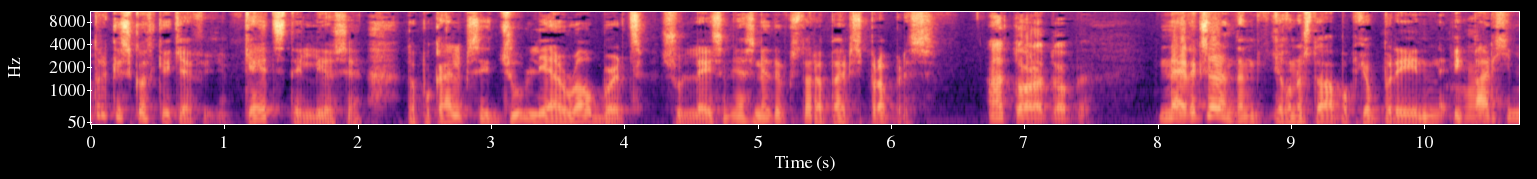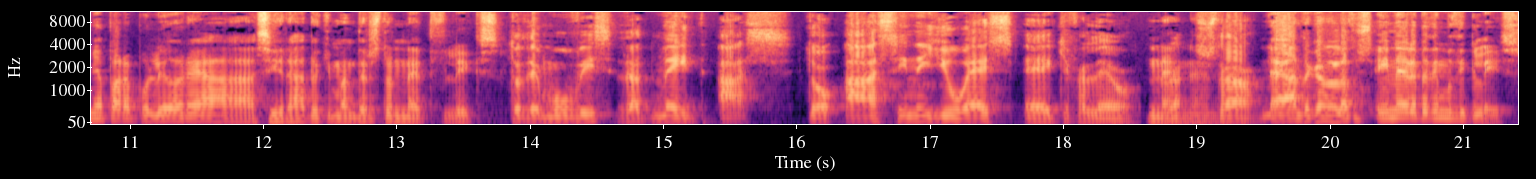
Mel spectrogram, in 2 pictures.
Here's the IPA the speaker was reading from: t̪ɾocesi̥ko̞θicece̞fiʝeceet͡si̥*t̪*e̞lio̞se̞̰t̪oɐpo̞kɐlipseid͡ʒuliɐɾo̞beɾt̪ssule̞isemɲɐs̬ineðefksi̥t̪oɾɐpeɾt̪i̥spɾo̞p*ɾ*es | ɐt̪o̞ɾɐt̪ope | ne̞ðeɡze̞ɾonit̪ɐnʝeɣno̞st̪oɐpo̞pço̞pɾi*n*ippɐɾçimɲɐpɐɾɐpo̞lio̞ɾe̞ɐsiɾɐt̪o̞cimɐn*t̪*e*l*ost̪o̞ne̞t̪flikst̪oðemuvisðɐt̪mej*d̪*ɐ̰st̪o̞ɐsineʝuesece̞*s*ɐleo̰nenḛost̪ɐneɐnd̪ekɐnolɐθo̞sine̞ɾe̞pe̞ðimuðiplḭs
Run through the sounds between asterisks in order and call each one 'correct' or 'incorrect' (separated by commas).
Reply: correct, correct, correct, incorrect, incorrect, correct, incorrect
